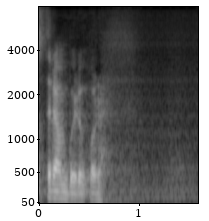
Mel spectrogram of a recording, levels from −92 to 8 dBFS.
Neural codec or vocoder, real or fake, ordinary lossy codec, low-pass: codec, 16 kHz, about 1 kbps, DyCAST, with the encoder's durations; fake; none; none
